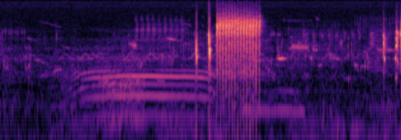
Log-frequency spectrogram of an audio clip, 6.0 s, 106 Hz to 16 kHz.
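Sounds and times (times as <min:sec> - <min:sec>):
steady low honking tones: 0:00.6 - 0:05.7
marsh wren giving a fast rattling trill: 0:02.2 - 0:04.0.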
